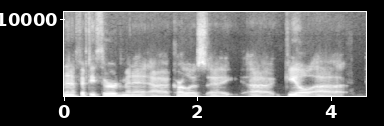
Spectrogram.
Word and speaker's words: Gil: a 53rd minute Carlos Gil, I guess you pronounce it with the H, right?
